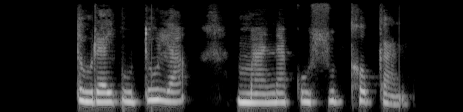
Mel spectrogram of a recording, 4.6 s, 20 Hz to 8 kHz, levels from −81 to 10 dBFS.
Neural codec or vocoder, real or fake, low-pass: codec, 24 kHz, 0.9 kbps, WavTokenizer, medium speech release version 1; fake; 7.2 kHz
